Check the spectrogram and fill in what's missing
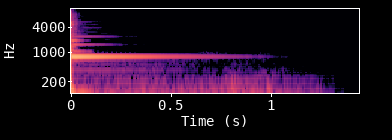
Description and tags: SanzAnais 79 G4 -doux a
a sanza (or kalimba) multisampled
african, kalimba, percussion, sanza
